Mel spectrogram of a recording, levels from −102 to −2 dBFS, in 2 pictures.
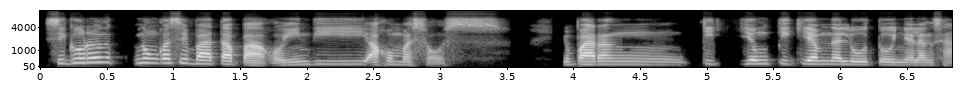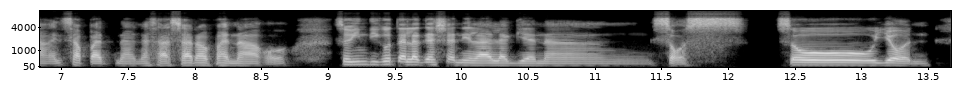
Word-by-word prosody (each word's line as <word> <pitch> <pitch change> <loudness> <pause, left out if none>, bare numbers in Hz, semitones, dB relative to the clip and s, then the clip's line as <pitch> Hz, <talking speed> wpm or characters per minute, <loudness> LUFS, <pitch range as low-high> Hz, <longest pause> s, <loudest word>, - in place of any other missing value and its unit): Siguro 265 +5 +3 0.2
nung 260 0 -1
kasi 250 0 +2
bata 205 -4 +6
pa 135 -7 +4
ako 130 +2 -5
hindi 180 +3 -5
ako 170 +4 +2
ma-sauce, 155 -3 -2 0.4
yung 165 - -9
parang 175 0 +6
yung 165 -3 -10
kik 200 -1 -4 0.2
yung 210 0 +2
kikiam 200 -2 +1
na 185 - +4
luto 165 -3 -2
niya 145 -1 -1
lang 140 -1 -1
sa 120 -1 -4
akin 115 - -10
sapat 120 -1 -3
na, 110 - -8
nasasarapan 125 +2 -2
na 110 0 -2
ako. - - -12 0.3
So, - - -4
hindi 165 0 -2
ko 170 - -2
talaga 160 -3 +1
siya 150 -1 0
nilalagyan 125 -2 -2
ng 110 0 -9 0.4
sauce. - - +3 0.2
So, 140 -2 +3
yun, 115 -4 -3
150 Hz, 160 wpm, -22 LUFS, 130-180 Hz, 0.4 s, bata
